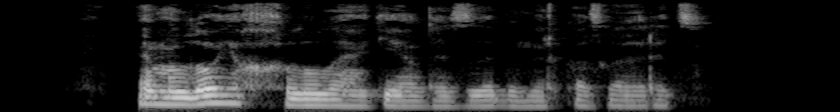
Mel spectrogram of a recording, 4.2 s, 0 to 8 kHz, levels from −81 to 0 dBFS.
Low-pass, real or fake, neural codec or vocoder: 7.2 kHz; real; none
